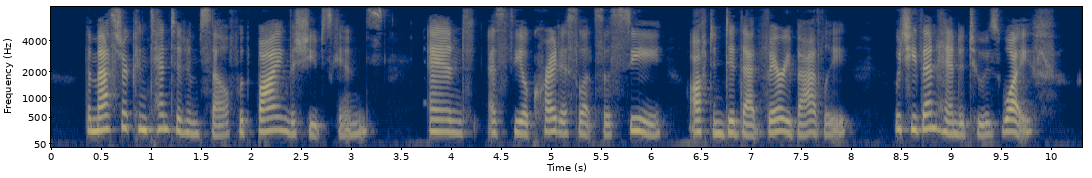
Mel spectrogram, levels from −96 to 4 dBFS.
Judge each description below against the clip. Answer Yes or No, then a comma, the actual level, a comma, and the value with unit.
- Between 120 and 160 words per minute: No, average, 170 wpm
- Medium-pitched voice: No, high, 215 Hz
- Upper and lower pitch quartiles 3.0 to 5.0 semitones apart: Yes, average, 3.5 semitones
